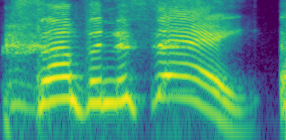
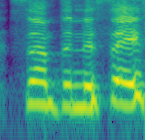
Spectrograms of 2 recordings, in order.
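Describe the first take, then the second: First: Laughing. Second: Said in the usual way. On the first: Real, not acted. Laughing while repeating clip words.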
